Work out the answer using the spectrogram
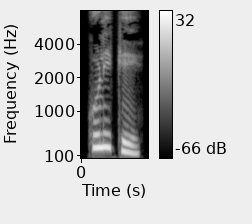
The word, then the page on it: ಗುಳಿಗೆ: guḷige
